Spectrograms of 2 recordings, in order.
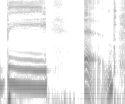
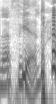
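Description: First: Very soft, drawn-out storybook close; mock-solemn ending. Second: Said in the usual way. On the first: Co-host closing the recap, mock-solemn. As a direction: say it hushed, pausing before "end".

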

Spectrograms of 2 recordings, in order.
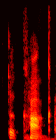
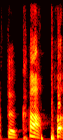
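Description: First: Said in the usual way. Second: "cop" punched louder, with a hard final p; emphatic self-correction. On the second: Real, not acted. Narrator fixing a slip of the tongue, "cop" stressed emphatically. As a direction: hit "cop" hard and loud, popping the p.

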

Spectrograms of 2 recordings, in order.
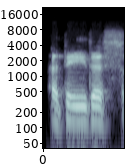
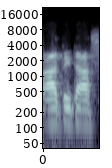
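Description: First: Adidas said the speaker's own way; first of two ways of saying Adidas; alternative pronunciation. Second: Adidas said the other way; second, contrasting way of saying Adidas; alternative pronunciation. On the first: Host offering one pronunciation of Adidas to his guest, alternative pronunciation. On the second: Host echoing his guest's brand name, alternative pronunciation of Adidas. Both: Shown as a demonstration. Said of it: "however you pronounce it".

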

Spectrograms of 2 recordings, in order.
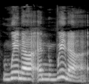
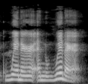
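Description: First: Winner and winner in an English accent. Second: Winner and winner in an American accent; American-accented "winner", R sounded at the end. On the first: Friend contrasting English accent with American for co-host, English accent. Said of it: "can't say that in an English accent". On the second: Friend contrasting American accent with English for co-host, American accent. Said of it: "touch of American accent". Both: Shown as a demonstration.

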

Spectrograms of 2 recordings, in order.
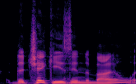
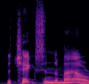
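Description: First: "check" hit hard, ending on a questioning rise; stress on check. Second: Said in the usual way. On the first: Shown as a demonstration. Host nudging the guys about payment, leaning on "check". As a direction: lean on "check" as a pointed reminder.

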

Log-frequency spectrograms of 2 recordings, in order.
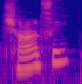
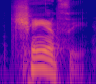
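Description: First: CHAUNCEY with an open "ah" vowel; as-spelled pronunciation. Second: CHANCEY with the flat a of "chance"; local pronunciation. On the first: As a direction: say "Chauncey" as it looks, CHAHN-see. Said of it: "spelled like it looks like". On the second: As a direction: say "Chancey" as CHAN-see, drawn out. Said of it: "they pronounce it". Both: Shown as a demonstration.

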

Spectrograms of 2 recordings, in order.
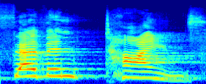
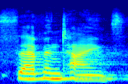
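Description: First: Seven times said slowly, leaning on Seven; slow emphatic Seven times; emphatic count. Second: Seven times repeated softer, falling away; a hushed repeat of Seven times; soft echo. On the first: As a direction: stretch out Seven times for weight. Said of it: "repeated for emphasis". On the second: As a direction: let Seven times drop into a quiet echo. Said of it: "quiet echo of the count". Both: Shown as a demonstration.

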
